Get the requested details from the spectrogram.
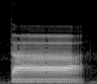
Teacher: এই তা হচ্ছে জিহ্বার আগা সামনের উপরের দুই দাঁতের গোড়ার সঙ্গে লাগিয়ে উচ্চারণ করতে হবে যেমন তা জিহ্বার আগা সামনের উপরের দুই দাঁতের গোড়ার সঙ্গে লাগিয়ে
